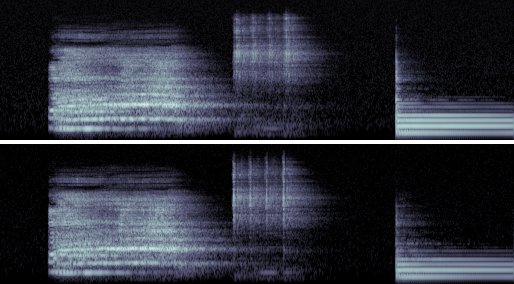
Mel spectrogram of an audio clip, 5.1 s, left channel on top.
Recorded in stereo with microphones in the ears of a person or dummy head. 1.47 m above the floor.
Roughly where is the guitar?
Left.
